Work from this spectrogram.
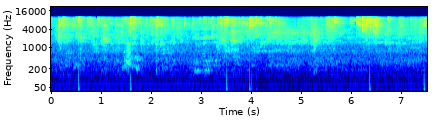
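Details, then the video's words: Tango and Mambo, two sister dogs recently rescued from a puppy mill, playing together; soft whimpers and scuffling play noises come in short bursts over a constant hiss, with scattered sharp clicks. "Tango and Mambo playing together"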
